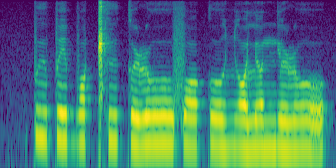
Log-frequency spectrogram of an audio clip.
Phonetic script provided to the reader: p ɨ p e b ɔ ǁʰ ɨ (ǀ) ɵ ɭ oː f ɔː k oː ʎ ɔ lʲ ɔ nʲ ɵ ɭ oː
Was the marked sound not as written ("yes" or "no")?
yes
